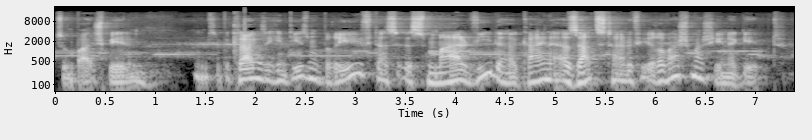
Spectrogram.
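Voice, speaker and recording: An actor playing a cold, pedantic East German interrogator, officious and deliberate, in a radio play. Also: male voice, mid-range voice, animated, gravelly, darkish tone, soft background music. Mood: cold, menacing.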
